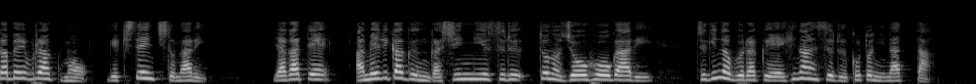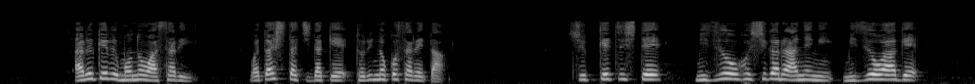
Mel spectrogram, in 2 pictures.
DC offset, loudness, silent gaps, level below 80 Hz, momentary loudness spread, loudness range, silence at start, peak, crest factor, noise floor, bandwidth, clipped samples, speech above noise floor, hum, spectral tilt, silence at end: under 0.1%; -24 LUFS; none; -62 dBFS; 13 LU; 6 LU; 0 s; -6 dBFS; 20 dB; -70 dBFS; 8 kHz; under 0.1%; 47 dB; none; -5 dB/octave; 0.6 s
